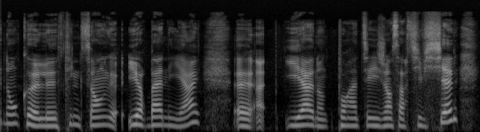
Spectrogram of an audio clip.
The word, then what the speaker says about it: AI: Vous êtes le fondateur de l'entreprise Urban IA, AI, c'est comme ça qu'on le prononce, intelligence artificielle.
